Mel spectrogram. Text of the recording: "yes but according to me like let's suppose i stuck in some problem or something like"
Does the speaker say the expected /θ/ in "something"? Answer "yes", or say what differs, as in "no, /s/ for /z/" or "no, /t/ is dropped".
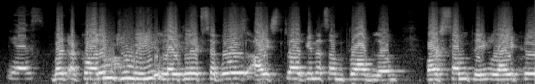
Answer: no, /t/ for /θ/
